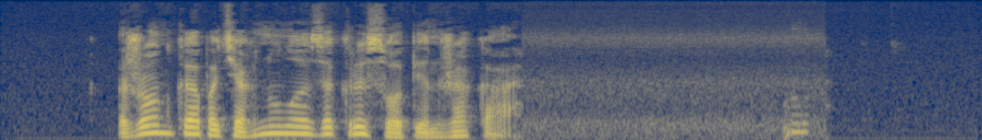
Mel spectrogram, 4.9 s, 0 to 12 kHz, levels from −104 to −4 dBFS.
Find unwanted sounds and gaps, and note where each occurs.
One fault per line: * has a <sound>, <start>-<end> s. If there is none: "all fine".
* has a laugh, 3.9-4.0 s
